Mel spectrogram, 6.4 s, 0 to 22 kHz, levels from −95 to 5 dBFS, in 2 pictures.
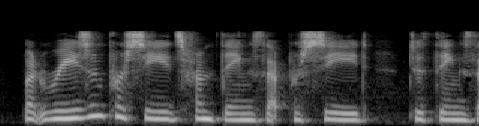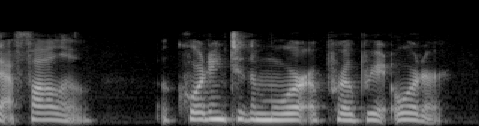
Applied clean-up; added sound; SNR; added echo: none; none; none; none.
